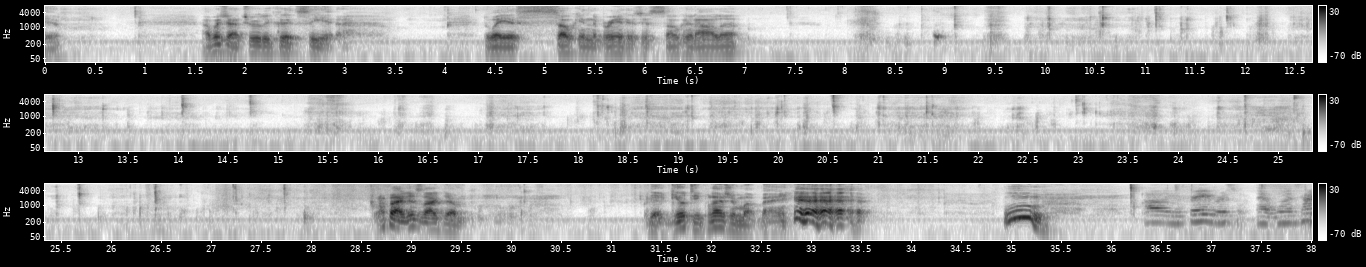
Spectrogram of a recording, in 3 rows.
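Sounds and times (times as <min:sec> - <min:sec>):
person chewing and biting: 0:07.3 - 0:28.7, 0:29.6 - 0:31.4
mouth clicks and smacks: 0:36.2 - 0:36.4.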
